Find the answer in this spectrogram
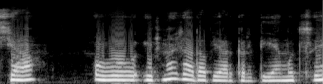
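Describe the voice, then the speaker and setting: A woman's voice: mid-range voice, fairly even intonation, normal speed, dark tone, close to an everyday voice, rough recording. A woman voicing an earnest young man in a fan-made dubbed drama. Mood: surprised. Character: young man, long-lost lover, surprised.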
